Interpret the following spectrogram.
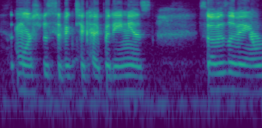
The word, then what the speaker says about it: caipirinha: me on this pronunciation caipirinha um so the nh a is kind of or nho it represents kind of like how we say something cute like puppy kitty anything that has that at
